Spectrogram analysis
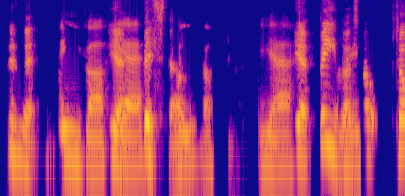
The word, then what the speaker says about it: Belvoir: Beaver. Yeah, Bicester. Beaver. Yeah. Yeah, Beaver. Spelled Belvoir, but Beaver.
